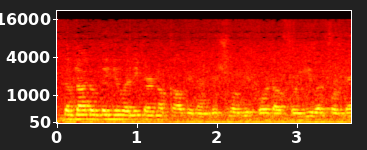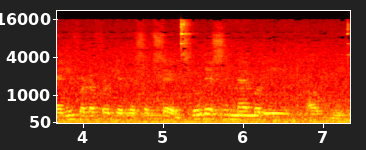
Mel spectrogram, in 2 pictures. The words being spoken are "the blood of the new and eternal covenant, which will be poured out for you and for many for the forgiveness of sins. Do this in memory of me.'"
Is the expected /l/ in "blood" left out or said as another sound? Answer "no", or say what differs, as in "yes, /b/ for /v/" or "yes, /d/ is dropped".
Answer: no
